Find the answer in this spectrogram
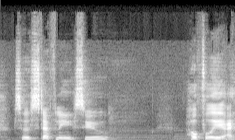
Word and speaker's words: Hsu: the name Hsu but I think the H is silent so Stephanie Sue hopefully I said her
